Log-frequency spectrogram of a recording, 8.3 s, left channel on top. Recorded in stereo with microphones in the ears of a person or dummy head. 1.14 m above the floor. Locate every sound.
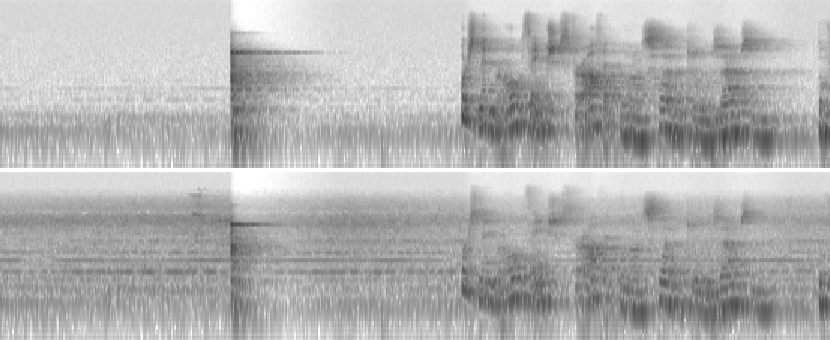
2.3 s a piano: 20° right (ahead or behind), 1.5 m
4.6 s a woman speaking: 25° left (ahead or behind), 0.6 m
6.2 s a woman speaking: 25° right (ahead or behind), 1.2 m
